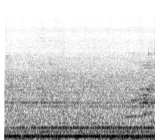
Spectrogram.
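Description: Steady low mechanical hum with a fainter, higher steady tone over it.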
